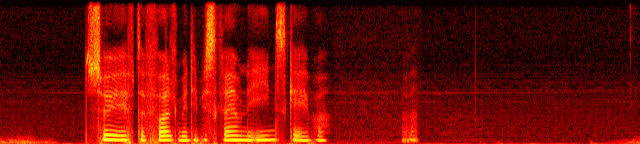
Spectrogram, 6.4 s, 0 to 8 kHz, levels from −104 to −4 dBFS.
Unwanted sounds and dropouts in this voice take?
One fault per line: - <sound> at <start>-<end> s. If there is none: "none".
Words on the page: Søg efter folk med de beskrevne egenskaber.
- laugh at 4.0-4.2 s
